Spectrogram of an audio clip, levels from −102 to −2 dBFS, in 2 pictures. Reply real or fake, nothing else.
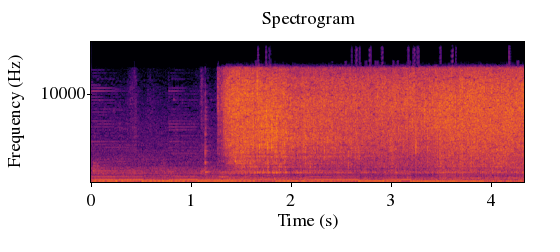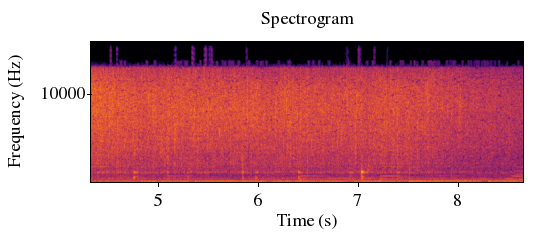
real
